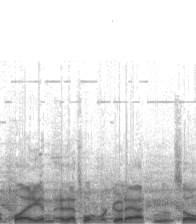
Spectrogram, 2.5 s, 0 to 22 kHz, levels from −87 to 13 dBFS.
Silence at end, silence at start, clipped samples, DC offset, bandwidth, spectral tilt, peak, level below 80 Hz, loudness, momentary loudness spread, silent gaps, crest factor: 0 s; 0 s; under 0.1%; under 0.1%; 12.5 kHz; -4.5 dB/octave; -2 dBFS; -68 dBFS; -16 LUFS; 6 LU; none; 14 dB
